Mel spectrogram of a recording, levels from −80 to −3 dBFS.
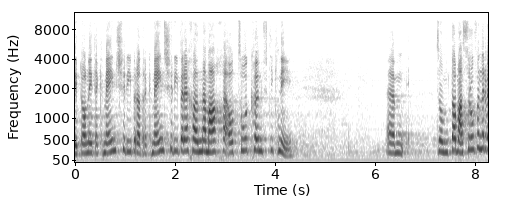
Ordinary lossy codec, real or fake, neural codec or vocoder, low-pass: AAC, 64 kbps; real; none; 9.9 kHz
